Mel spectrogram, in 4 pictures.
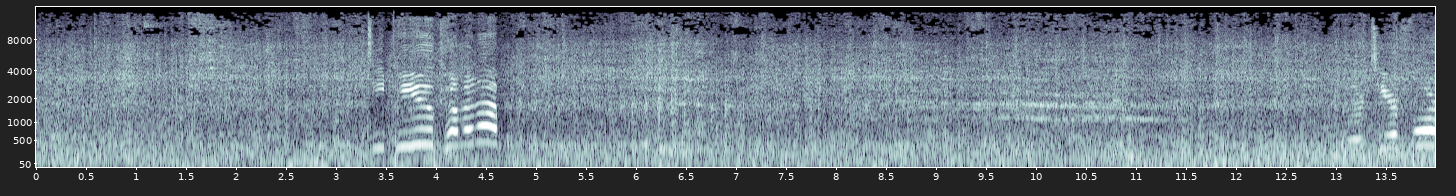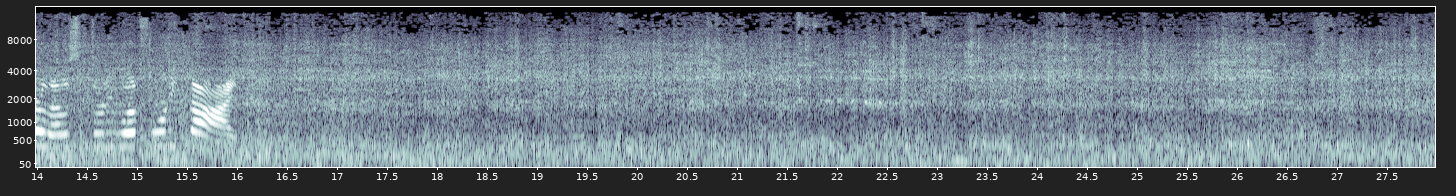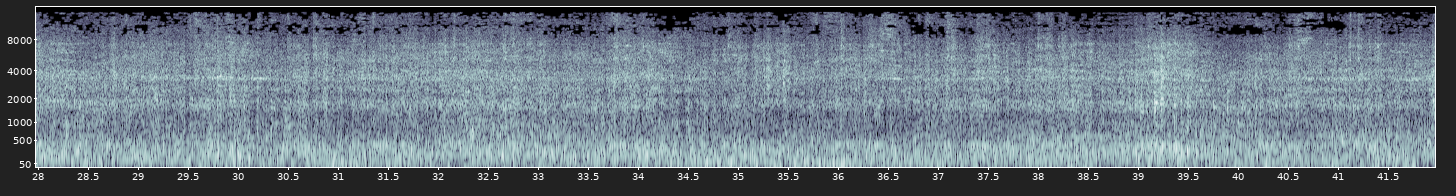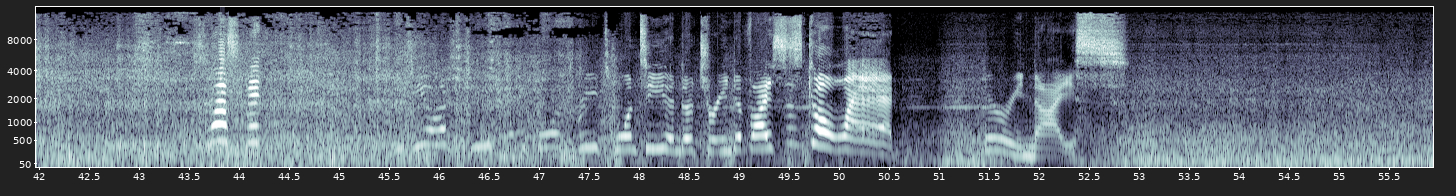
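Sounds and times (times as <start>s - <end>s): freight cars rolling on rails: 0.0s - 51.7s.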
